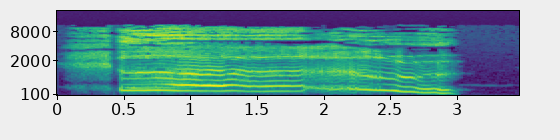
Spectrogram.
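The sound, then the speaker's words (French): A human voice, voicing Hagrid, lets out one long, loud wailing howl in imitation of a wounded dog. It holds a steady pitch, then sags and trails downward before cutting off after about three seconds. “Puis, soudain, Hagrid laissa échapper un long hurlement de chien blessé.”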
